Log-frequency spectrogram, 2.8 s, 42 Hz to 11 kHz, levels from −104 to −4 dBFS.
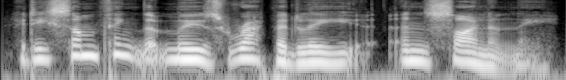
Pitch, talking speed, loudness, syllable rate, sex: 160 Hz, 170 wpm, -16 LUFS, 5.8 syllables/s, male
